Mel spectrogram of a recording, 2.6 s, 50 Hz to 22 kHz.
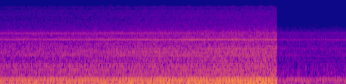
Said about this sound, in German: Zum Glück ist für Ohrenschützer gesorgt. 20 Minuten lang dröhnt der Helikopter über die Hügel. Erst über Weidelandschaft, dann über dichten Wald, Urwald.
